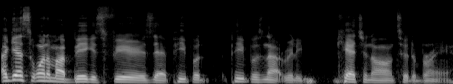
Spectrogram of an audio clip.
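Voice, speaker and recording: Using a plain, everyday voice, a man speaks at a fairly quick pace with a fairly low pitch and lively intonation. The sound is dry and close with no echo, and the background is quiet. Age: 50s. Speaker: fitness brand founder and talk show host. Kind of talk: casual chat.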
